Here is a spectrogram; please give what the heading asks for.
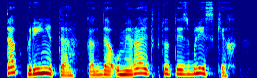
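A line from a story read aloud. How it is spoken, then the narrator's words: Calm reply. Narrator (Russian): спокойно ответила мама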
